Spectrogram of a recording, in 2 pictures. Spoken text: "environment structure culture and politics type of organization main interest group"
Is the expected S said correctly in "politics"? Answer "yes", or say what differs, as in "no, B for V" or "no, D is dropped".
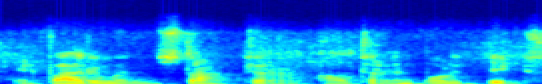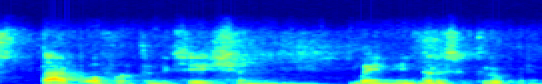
yes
